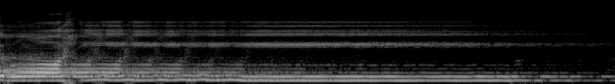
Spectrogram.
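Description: A man's voice reciting the Quran in a melodic, drawn-out style. One long held note wavers in pitch at first, then settles into a steady tone and fades out near the end.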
